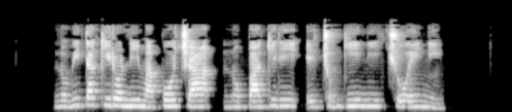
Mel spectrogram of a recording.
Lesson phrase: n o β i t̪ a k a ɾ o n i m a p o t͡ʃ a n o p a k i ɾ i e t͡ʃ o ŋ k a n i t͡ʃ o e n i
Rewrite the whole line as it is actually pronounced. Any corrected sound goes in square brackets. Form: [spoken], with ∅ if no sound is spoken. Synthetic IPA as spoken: n o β i t̪ a k [i] ɾ o n i m a p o t͡ʃ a n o p a k i ɾ i e t͡ʃ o ŋ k [i] n i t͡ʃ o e n i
